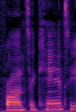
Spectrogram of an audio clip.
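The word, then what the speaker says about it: Fanta Kante: And if you would like, you can also follow me on Facebook at Fonta Canty, and it's spelled F-A-N-T-A, last name K-A-N-T-E.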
